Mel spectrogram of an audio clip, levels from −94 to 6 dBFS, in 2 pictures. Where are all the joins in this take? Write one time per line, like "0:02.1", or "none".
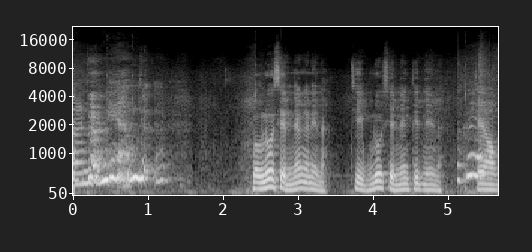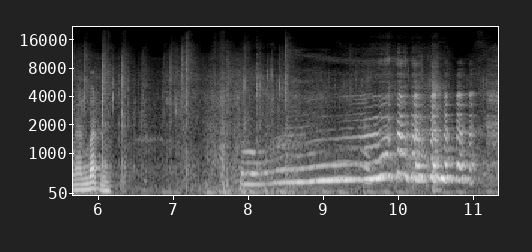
0:05.1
